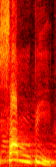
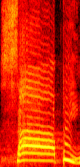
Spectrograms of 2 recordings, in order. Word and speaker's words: sapi: Ada orang di Jakarta tuh nggak bisa ngomong sapi, mesti sampi. Mana M-nya kata saya. Tapi bacanya tetap, nanti korban kamu apa? Saya motong sampi katanya. Sampi apaan kata saya? Sapi. Latihan tuh, sapi.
